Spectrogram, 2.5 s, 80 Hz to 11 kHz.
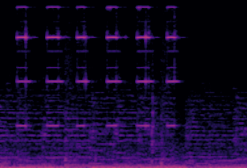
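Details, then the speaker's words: All-Sun EM3252 auto-ranging multimeter during high-voltage test: rapid high-pitched beeps, about four a second, over low hum; over-voltage warning beep, meter survived undamaged. "good so we're definitely getting that high pitch indicator and it does not seem to be do anything nasty with the meter so it did survive the high voltage test"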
